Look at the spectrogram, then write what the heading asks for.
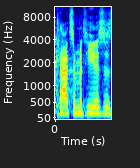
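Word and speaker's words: Catsimatidis: Kozi, how do you pronounce Katsimatidis' name last time again?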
